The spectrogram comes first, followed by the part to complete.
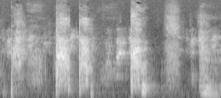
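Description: A man coughing repeatedly into a tissue, about five harsh coughs spread over a few seconds, some voiced. It is portrayed as the persistent cough of a patient with active tuberculosis.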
